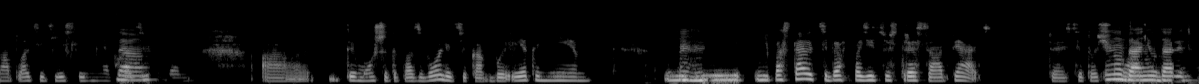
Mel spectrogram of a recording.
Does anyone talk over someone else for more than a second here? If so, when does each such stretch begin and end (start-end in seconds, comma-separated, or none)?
none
